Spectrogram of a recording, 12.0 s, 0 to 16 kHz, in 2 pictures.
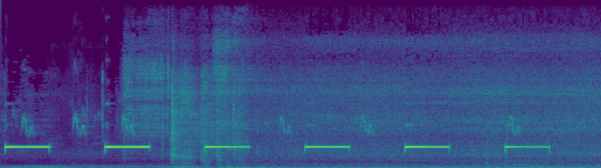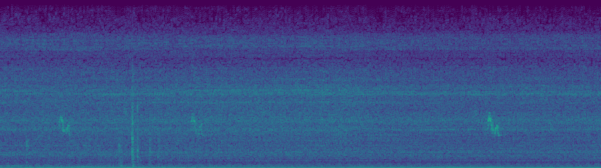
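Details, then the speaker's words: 2002 Honda Civic, codes P0300–P0304, after cleaning grounds and reseating injector and coil plugs: engine starts and idles lumpy and uneven, short-term fuel trim a little high, one cylinder dead; misfire at idle. "Still feels like it has a miss. Alright, well, I don't really know what I'm reading on that thing. Short-term fuel trim seems a little high, but we can tell out here that one cylinder's definitely dead."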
